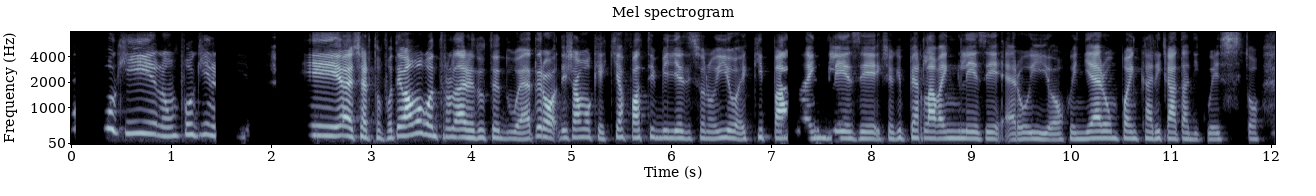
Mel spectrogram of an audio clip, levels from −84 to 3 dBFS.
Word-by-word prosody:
Un 430 - -16 0.2
pochino, 315 - 0
un 245 - -5
pochino, 275 0 -4 0.8
sì. 255 -2 +4
Ehm, 255 - +8
eh 225 - +7
certo 200 -1 +1
potevamo 245 - +5
controllare 220 -7 +2
tutt'e 200 0 -4
due, 170 -2 -3
eh, - - +2
però 215 -3 +2
diciamo 205 +2 -1
che 180 -5 -7
chi 170 - -5
ha 210 - -1
fatto 195 +1 0
i 205 - -7
biglietti 190 -2 -3
sono 175 0 -8
io 190 0 -1
e 165 0 -7
chi 210 +5 -9
parla 185 -2 +2
inglese 180 -2 -1
cioè, 170 +1 -8
chi 190 - -8
parlava 185 -2 +1
inglese 175 -3 -2
ero 155 +2 -5
io 155 -3 -5
quindi 165 +1 -7
ero 185 0 +5
un 185 -1 -7
po' 190 - -2
incaricata 175 -1 -2
di 155 -2 -13
questo. 160 +1 -7
185 Hz, 200 wpm, -23 LUFS, 175-215 Hz, 0.8 s, Ehm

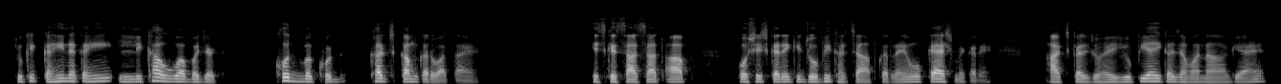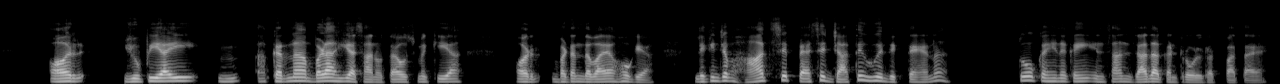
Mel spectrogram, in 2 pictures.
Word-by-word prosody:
क्योंकि 140 +4 -3
कहीं 130 +3 +1
न 145 - +3
कहीं 145 +3 -2
लिखा 125 +6 -1
हुआ 135 -5 +5
बजट 110 -2 -3 0.6
खुद 160 -6 +4
ब 130 - +3
खुद 115 +2 -4 0.3
ख़र्च 140 -2 +4
कम 130 -1 +4
करवाता 100 -4 -4
है। 95 0 -16 1.2
इसके - - +2
साथ-साथ 110 +1 +2 0.2
आप 115 0 +1 0.5
कोशिश 125 0 -1
करें 120 +1 +3
कि 130 - -6
जो 120 -1 +1
भी 140 +5 -3
खर्चा 110 -3 -4
आप 100 -1 -6
कर 105 - -6
रहे 105 +1 -6
हैं, 110 - -5
वो 125 +1 -3
कैश 125 -2 +5
में 105 - -11
करे। - - -12 0.6
आजकल 110 0 0
जो 105 0 -6
है, 110 +1 -4
यूपीआई 140 +6 0
का 130 -3 -1
ज़माना 105 -2 -5
आ - - -10
गया 105 0 -5
है 125 +4 -9 0.8
और 145 +1 +6 0.4
यूपीआई 155 +5 +6 0.3
उम, 135 +2 -7 0.2
अ, 140 - -8
करना 155 +3 +5
बड़ा 160 +2 +9
ही 150 -1 0
आसान 120 -4 +2
होता 110 +1 -4
है, 115 - +3
उसमे 120 +1 -5
किया 130 +2 -2 0.6
और 125 -1 +2 0.2
बटन 130 +1 -1
दबाया, 125 +1 +3
हो 135 +2 -2
गया। 110 -3 -5 0.4
लेकिन 135 +5 -2
जब 175 -1 +1
हाथ 165 +5 +2
से 200 - +4
पैसे 135 +8 +2
जाते 115 - 0
हुए 175 -3 +1
दिखते 120 -4 -4
हैं 115 0 -5
ना, 175 -2 -8 0.7
तो 185 +1 +2
कहीं 145 -2 -1
न 145 - -2
कहीं 145 +1 -2
इंसान 130 0 -5
ज़्यादा 120 +4 +3
कंट्रोल 105 -2 -4
रख 100 - -9
पाता 95 -1 -7
है 95 +2 -10
125 Hz, 180 wpm, -25 LUFS, 115-145 Hz, 1.2 s, बड़ा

